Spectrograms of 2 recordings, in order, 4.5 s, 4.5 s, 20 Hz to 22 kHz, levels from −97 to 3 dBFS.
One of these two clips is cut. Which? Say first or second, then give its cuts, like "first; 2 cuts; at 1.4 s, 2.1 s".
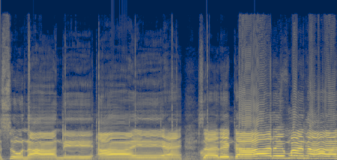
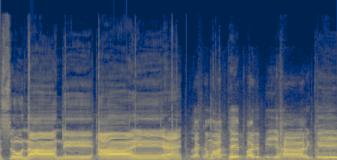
second; 1 cut; at 2.5 s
